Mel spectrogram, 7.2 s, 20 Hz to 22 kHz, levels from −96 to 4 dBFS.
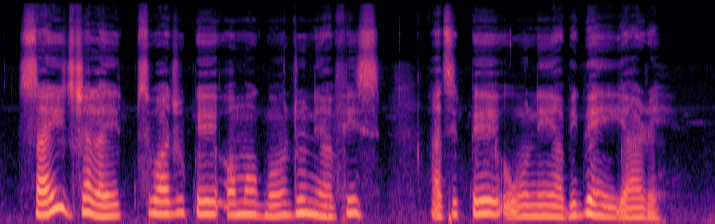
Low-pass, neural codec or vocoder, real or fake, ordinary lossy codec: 19.8 kHz; vocoder, 44.1 kHz, 128 mel bands every 512 samples, BigVGAN v2; fake; none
